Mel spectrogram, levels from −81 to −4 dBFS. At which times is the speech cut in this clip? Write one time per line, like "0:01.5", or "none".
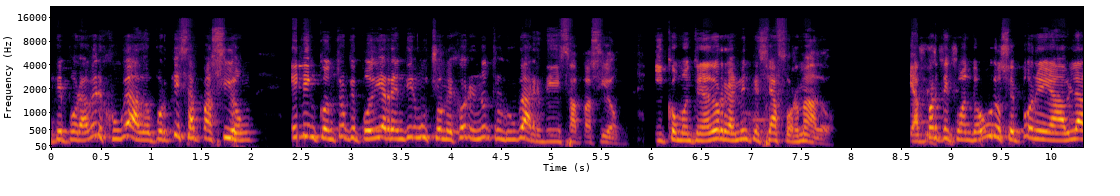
0:05.9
